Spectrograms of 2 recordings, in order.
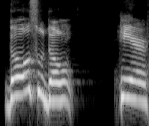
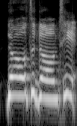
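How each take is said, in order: First: It is said in her ordinary accent. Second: It is said in an attempted Jamaican accent.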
